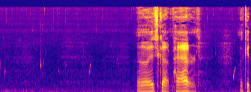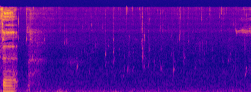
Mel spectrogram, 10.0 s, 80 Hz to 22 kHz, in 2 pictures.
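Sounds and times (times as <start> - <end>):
creek water trickling over pebbles: 0.0 - 10.0.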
